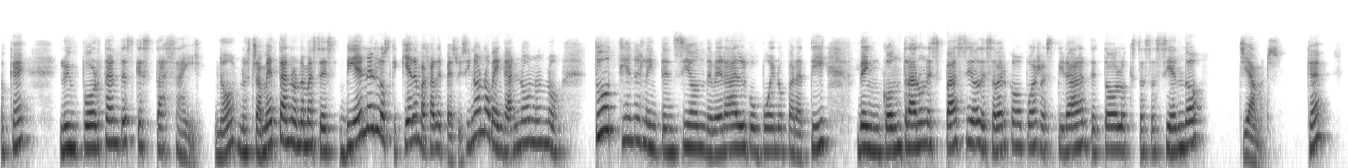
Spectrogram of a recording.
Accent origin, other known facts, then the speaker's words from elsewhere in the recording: Mexico; moved away; mexicanos muy buenos, sabemos mexicanos que no estamos a veces pensando muy bien y estamos en delitos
